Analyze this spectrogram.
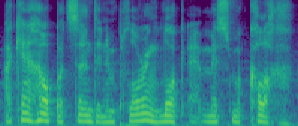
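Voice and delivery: normal talking voice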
